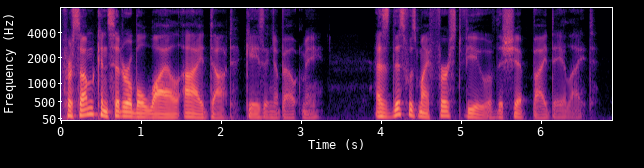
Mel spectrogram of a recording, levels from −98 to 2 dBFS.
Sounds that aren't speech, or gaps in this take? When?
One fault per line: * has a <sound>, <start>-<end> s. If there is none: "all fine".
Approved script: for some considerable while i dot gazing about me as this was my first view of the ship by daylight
all fine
